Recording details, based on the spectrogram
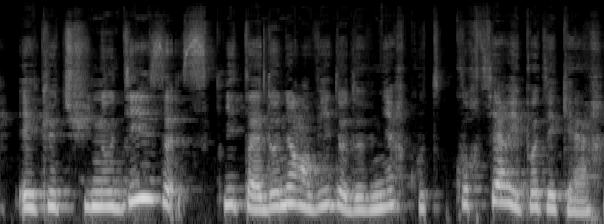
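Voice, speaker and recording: Somewhat breathy and dark, mellow in tone, a woman speaks at a fairly slow pace with a fairly high pitch and ordinary pitch variation. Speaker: podcast host. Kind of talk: interview; scripted introduction.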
